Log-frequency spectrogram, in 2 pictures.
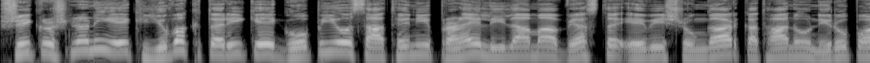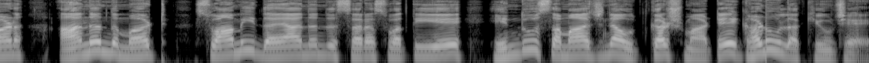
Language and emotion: Gujarati, neutral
